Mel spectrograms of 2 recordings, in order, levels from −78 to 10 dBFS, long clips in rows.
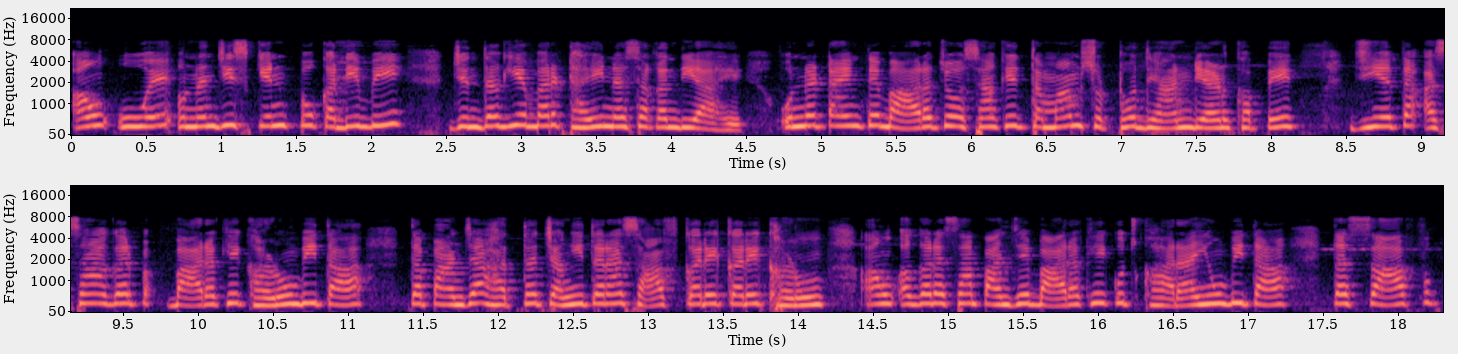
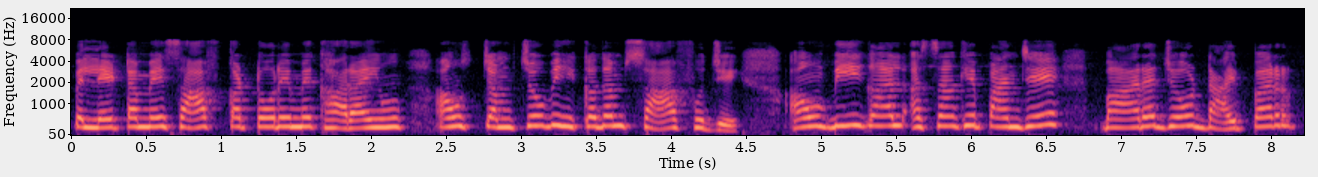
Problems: none marked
